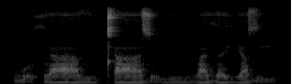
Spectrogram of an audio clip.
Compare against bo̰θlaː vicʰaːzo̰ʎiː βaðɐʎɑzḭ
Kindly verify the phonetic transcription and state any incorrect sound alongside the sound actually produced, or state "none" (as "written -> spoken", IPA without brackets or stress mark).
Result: b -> β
